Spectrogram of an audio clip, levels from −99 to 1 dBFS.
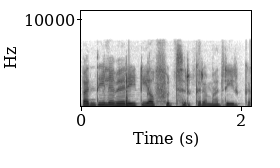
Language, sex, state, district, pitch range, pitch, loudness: Tamil, female, Tamil Nadu, Nilgiris, 180-205 Hz, 195 Hz, -18 LUFS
